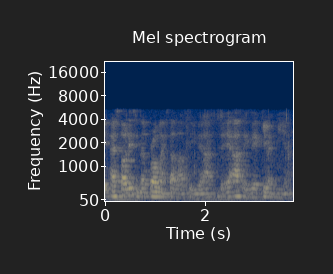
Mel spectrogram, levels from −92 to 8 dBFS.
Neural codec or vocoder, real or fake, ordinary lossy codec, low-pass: none; real; none; 5.4 kHz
